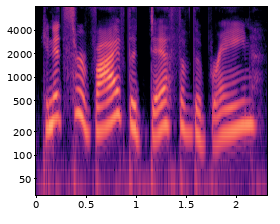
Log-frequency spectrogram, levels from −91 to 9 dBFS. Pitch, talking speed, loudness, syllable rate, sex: 225 Hz, 205 wpm, -19 LUFS, 4.7 syllables/s, female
